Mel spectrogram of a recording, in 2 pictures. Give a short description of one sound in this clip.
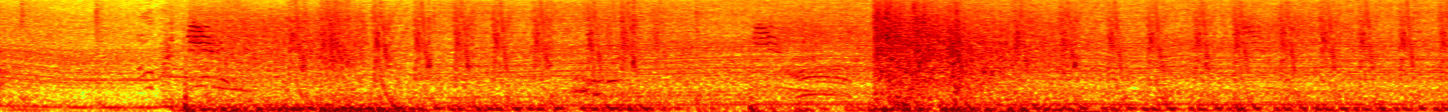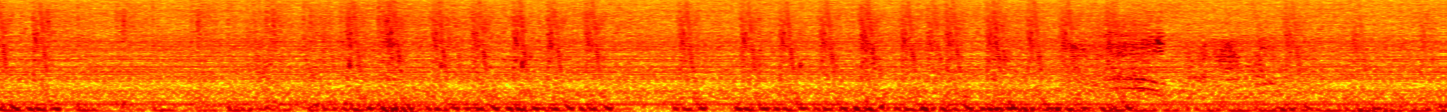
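Gunfire crackles in short bursts.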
